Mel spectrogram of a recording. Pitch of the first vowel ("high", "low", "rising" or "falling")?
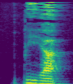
low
